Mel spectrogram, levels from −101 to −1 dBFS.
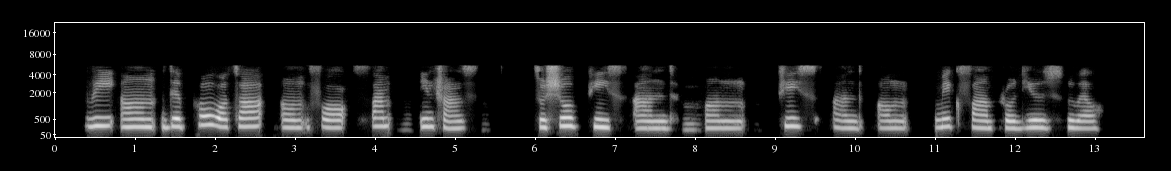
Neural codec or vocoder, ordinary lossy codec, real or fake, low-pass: codec, 24 kHz, 0.9 kbps, DualCodec; MP3, 48 kbps; fake; 5.4 kHz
